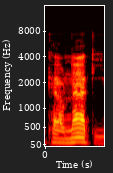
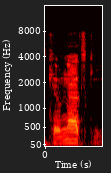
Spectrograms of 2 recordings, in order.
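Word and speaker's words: Kownacki: polish so you know polish their last names are pronounced much different than what they look like adam like adam kanatsky like when you see his last name you think it's adam you say you say his name is adam kawanaki but it's not as kelnotsky but just like that's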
